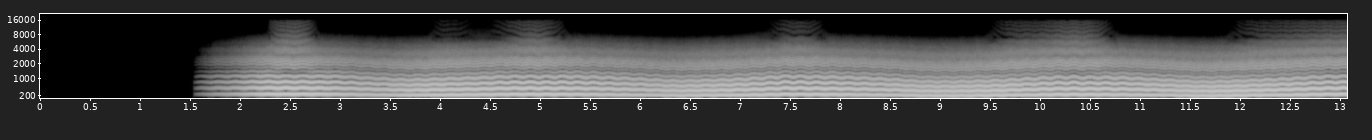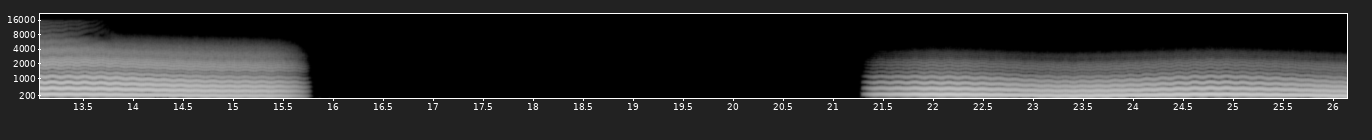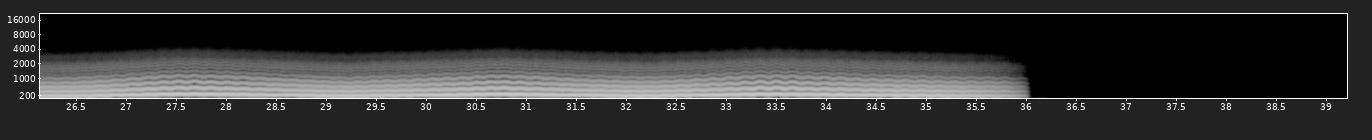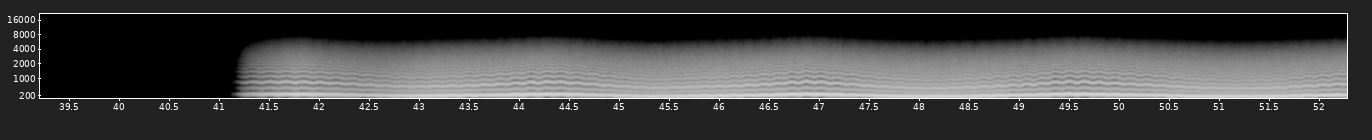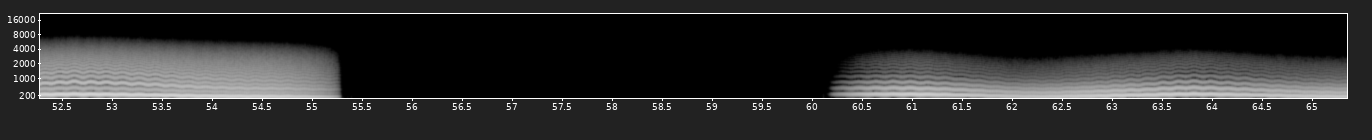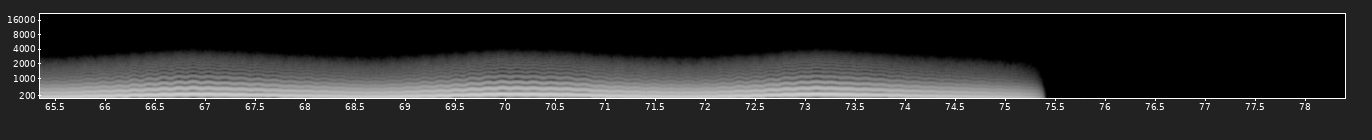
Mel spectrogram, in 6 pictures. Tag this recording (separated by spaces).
sci-fi hypno-turn-you-into-zombie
